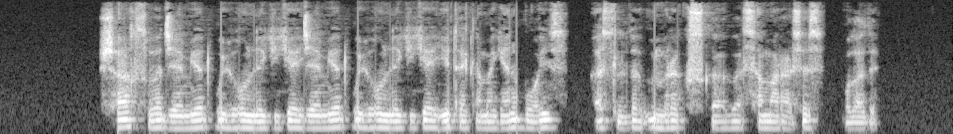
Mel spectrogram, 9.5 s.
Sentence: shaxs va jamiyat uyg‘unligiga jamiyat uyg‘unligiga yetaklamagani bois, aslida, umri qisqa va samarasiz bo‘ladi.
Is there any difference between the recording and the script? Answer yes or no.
no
